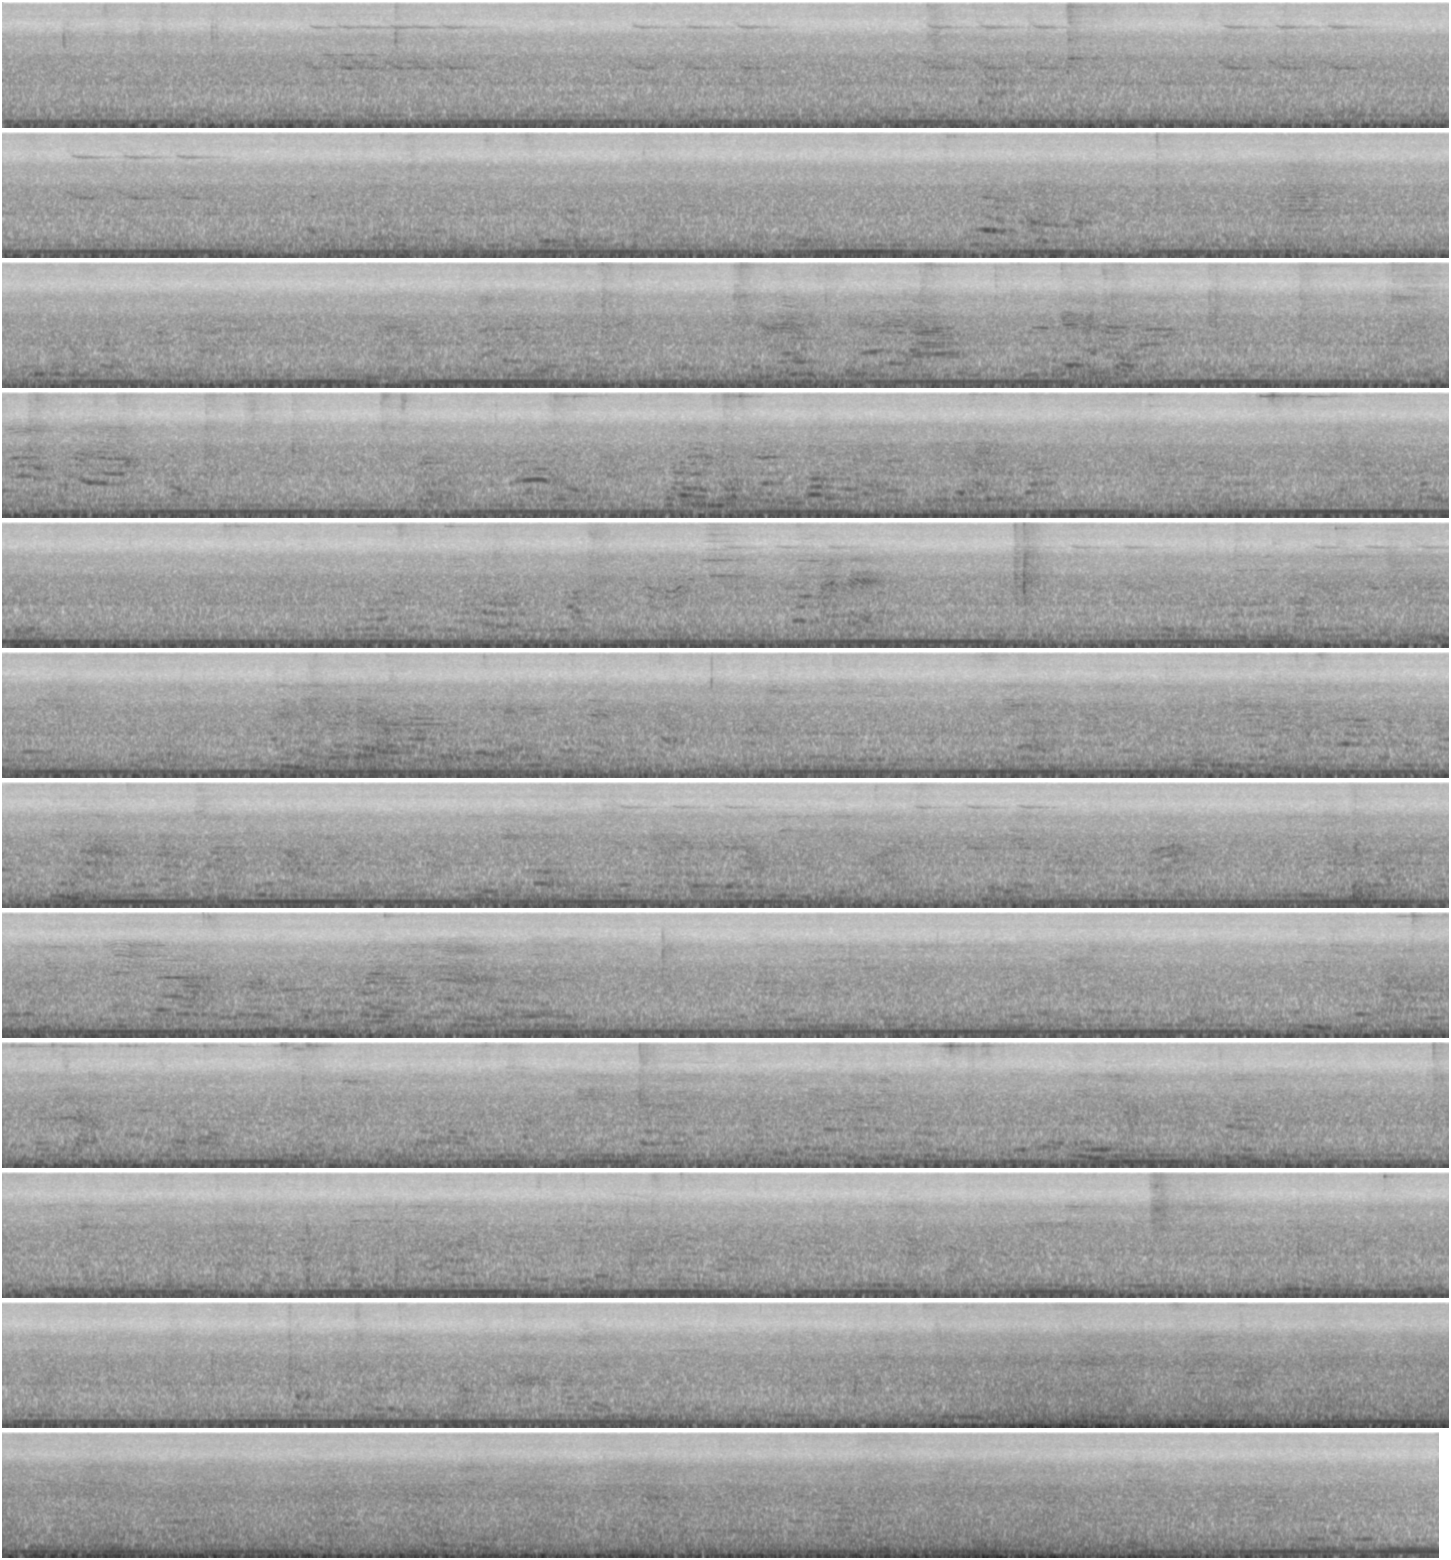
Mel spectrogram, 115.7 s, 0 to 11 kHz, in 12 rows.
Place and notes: Yangmei Station - Station hall
in the Station hall, Sony PCM D50 + Soundman OKM II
